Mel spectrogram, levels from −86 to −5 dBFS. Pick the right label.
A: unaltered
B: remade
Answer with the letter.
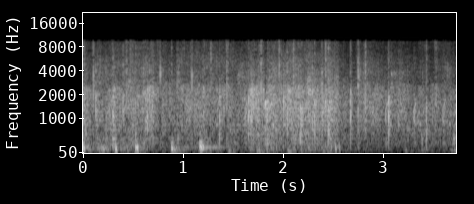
A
